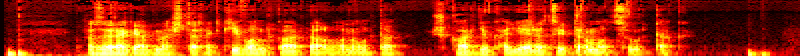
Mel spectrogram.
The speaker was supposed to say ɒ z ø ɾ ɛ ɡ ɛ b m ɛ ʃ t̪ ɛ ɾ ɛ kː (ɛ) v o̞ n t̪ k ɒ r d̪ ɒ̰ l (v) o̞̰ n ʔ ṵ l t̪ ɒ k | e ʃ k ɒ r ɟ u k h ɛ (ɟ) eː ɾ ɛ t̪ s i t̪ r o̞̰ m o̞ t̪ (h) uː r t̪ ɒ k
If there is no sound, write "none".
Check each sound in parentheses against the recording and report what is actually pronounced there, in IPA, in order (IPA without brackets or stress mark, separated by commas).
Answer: i, v, ɟ, s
